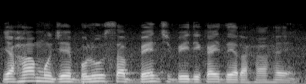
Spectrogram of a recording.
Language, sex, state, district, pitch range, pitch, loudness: Hindi, male, Arunachal Pradesh, Papum Pare, 115-135 Hz, 125 Hz, -15 LUFS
